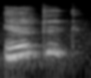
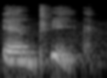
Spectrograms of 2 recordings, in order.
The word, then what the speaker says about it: antic: I never may believe these antic fables, and that's how it would have been pronounced in Shakespeare's day. It wouldn't be pronounced antique. Antic.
